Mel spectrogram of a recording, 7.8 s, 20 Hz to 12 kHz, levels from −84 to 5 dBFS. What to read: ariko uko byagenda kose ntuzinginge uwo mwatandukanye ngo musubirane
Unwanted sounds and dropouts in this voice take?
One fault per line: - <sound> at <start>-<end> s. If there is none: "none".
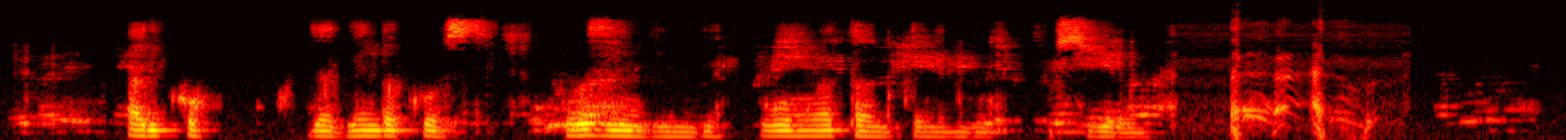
- cough at 6.1-6.9 s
